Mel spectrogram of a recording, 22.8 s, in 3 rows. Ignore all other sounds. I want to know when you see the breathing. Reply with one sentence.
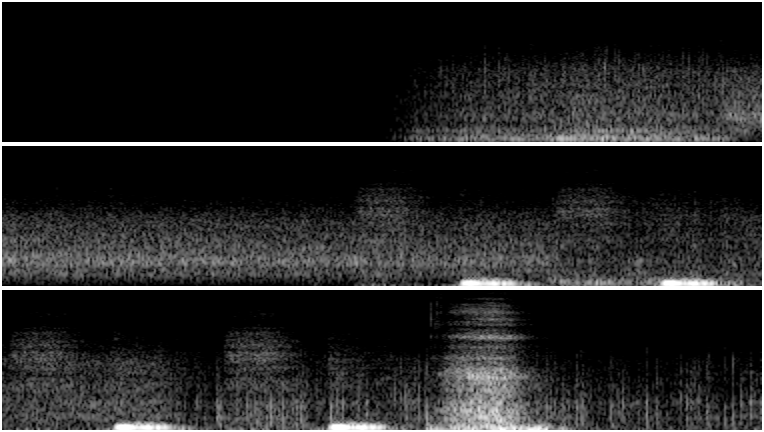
You can hear the breathing from 11.2 to 20.6 s.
